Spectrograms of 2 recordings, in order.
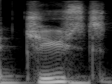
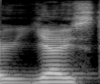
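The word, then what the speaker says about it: Joost: okay so the first one is on the juiced dot blog i don't know if i've said never pronounced that right juiced or is it yoast oh okay so yoast is the pronunciation so yeah yoast.blog but it's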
